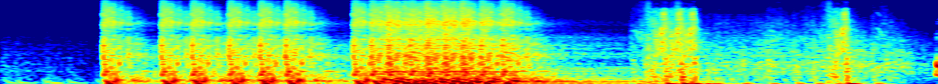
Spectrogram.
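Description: An AK rifle fires long, loud automatic bursts in the online shooter game Special Force, with brief gaps between volleys.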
